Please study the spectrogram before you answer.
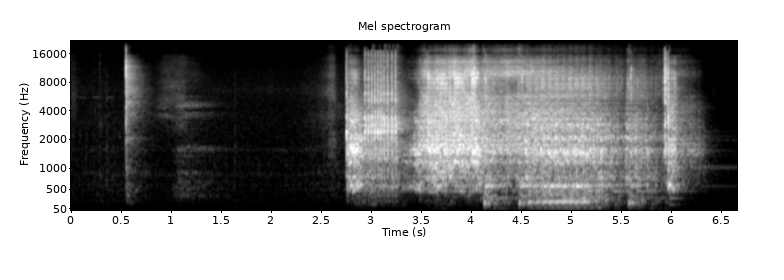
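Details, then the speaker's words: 2007 Arctic Cat ATV 400 unused a year and a half, primed with lever primer, automatic choke: quiet cranking, catches for about two seconds of ragged running, then dies; won't stay running, carburetor needs cleaning. "You know, it would run briefly. It started briefly. You heard it run for just a second or two. when we prime it, but it's not going to stay running."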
